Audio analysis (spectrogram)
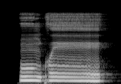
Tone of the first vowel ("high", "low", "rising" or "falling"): low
